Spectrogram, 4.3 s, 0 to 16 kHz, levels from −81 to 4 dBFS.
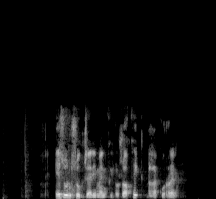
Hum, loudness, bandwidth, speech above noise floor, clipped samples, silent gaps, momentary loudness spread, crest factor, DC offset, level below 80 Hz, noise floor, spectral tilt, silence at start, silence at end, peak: none; -19 LUFS; 7.4 kHz; 41 dB; under 0.1%; none; 10 LU; 18 dB; under 0.1%; -60 dBFS; -59 dBFS; -5 dB/octave; 1.1 s; 0.8 s; -2 dBFS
